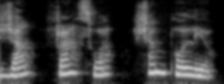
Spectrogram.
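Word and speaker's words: Jean-François Champollion: French scholar one of my favorite names to pronounce when we're reading about the ancient Egyptians because it's a french name name is john francois shampoo leo so you'll read about him see some pictures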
